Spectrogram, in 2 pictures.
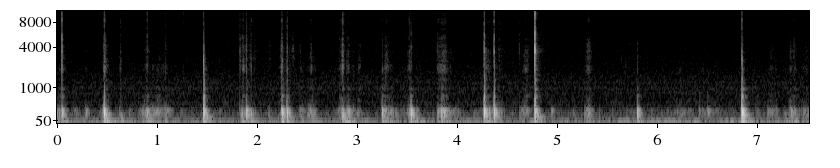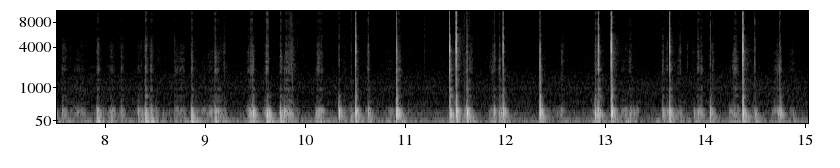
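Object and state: Putty-covered metal microphone grille.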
